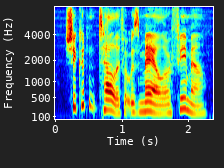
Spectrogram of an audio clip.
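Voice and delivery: plain reading voice

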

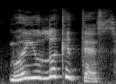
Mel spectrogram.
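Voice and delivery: loud, high indignant father; father's outburst. A narrator's reading. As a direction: rant at the newspaper. Father rants over newspaper.

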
